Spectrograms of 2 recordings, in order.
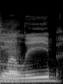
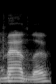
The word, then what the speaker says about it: Madlib: Malib. How do you say it? Yeah, Madlib.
